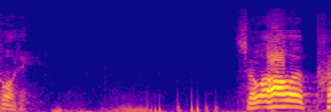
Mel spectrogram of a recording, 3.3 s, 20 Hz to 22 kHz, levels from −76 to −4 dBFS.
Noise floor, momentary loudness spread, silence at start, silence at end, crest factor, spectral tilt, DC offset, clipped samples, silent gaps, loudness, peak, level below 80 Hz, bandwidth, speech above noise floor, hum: -40 dBFS; 19 LU; 0 s; 0 s; 14 dB; -5.5 dB/octave; under 0.1%; under 0.1%; none; -9 LUFS; 0 dBFS; -42 dBFS; 13.5 kHz; 30 dB; none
